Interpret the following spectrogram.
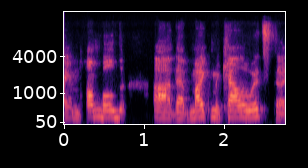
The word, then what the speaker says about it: Michalowicz: long time i am humbled uh that mike michalowicz did i say it right you nailed it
